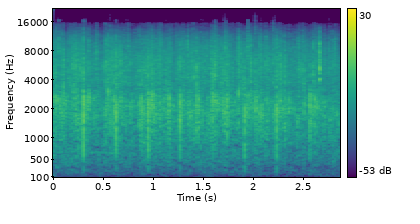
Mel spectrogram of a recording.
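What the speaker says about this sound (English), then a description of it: "Go ahead, clap for yourselves." Alumni at the Harvard Alumni Day gathering clap for themselves, a soft, even wash of applause from a large crowd heard at a distance, with no talking.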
